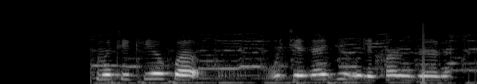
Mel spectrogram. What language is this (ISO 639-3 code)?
swa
